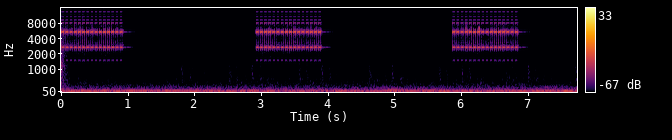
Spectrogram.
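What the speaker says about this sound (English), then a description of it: "There's an incoming call from God." A phone in the video game You and Me and Her rings in three evenly spaced bursts of an electronic trilling ringtone, each about a second long, with quiet low background hum between rings.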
